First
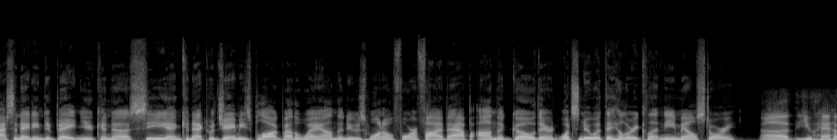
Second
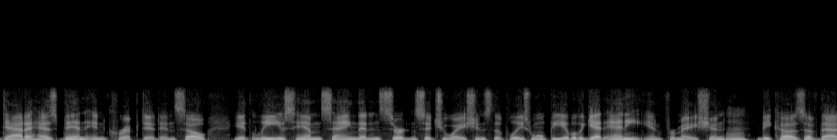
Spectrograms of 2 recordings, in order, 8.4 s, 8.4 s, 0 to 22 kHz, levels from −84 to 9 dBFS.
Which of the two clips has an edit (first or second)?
first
